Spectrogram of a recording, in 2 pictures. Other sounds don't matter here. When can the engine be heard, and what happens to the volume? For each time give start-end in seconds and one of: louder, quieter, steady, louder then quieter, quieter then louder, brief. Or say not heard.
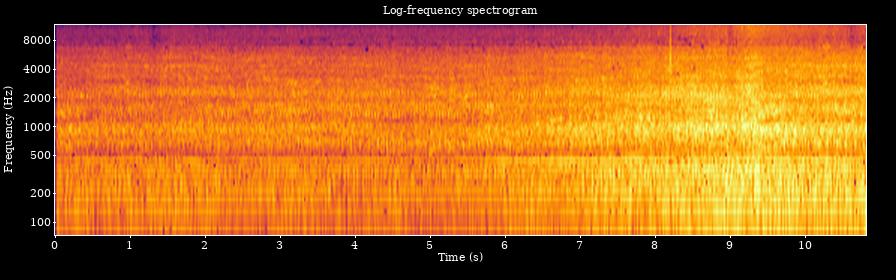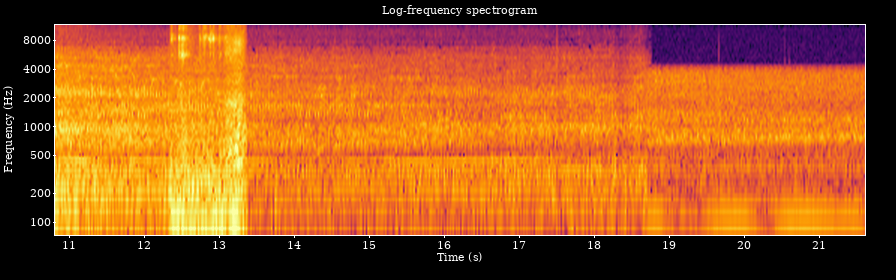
0.0-21.5 louder then quieter.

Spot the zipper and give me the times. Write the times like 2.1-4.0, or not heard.
12.3-13.4.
